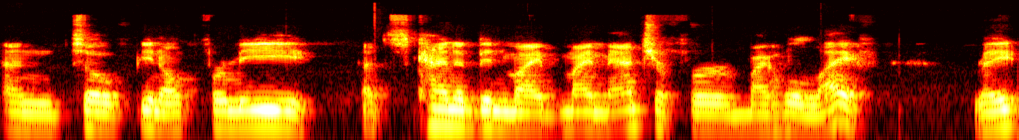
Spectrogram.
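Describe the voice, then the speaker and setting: A man is speaking. His medium pitch and moderate pace stay consistent. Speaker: voice actor. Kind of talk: interview answer. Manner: casual, enthusiastic.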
